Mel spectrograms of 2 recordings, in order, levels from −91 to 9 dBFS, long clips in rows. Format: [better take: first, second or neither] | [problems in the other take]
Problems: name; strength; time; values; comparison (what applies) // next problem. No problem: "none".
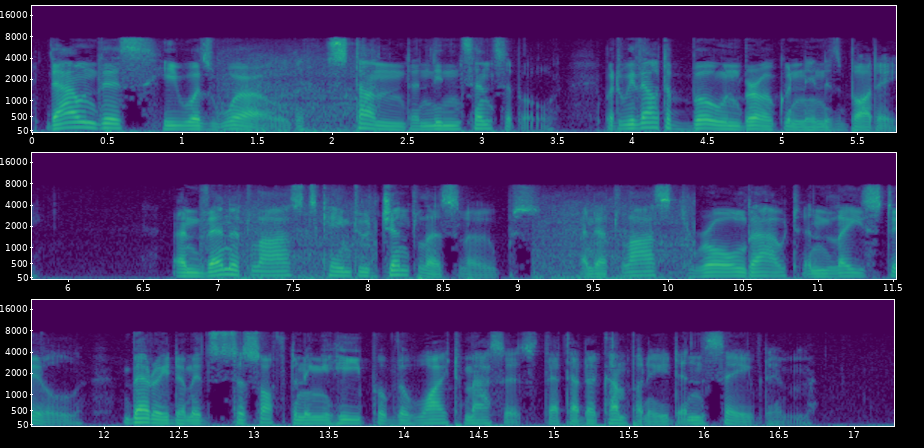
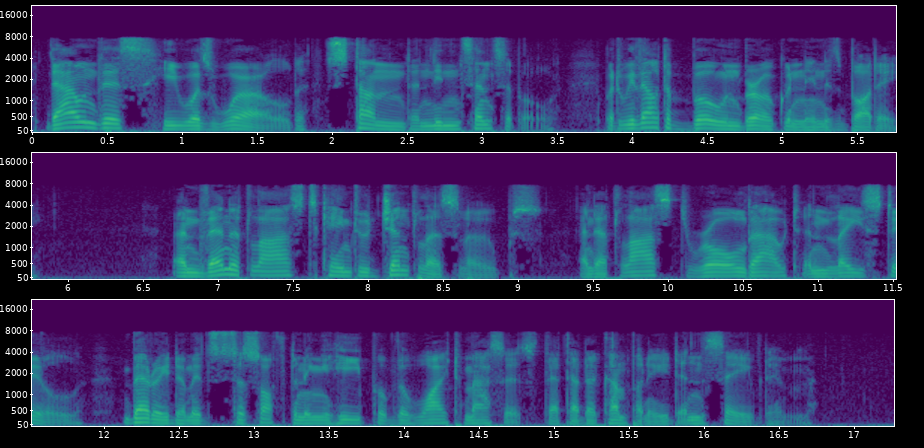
second | background sound (Boat, Water vehicle); 12 dB below the speech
